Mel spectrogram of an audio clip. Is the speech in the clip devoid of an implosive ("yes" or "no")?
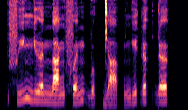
no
